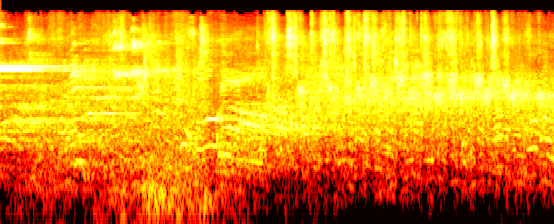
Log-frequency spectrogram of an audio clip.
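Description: Futsal ball being kicked and bouncing on a wooden indoor court, with several voices calling out across an echoing sports hall.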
